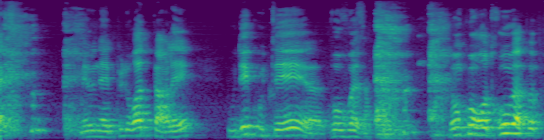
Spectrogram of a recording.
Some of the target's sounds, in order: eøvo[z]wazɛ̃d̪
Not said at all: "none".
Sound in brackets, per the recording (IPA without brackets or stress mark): v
